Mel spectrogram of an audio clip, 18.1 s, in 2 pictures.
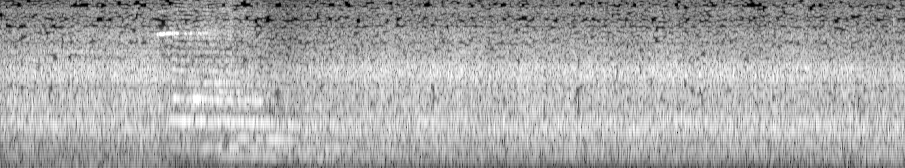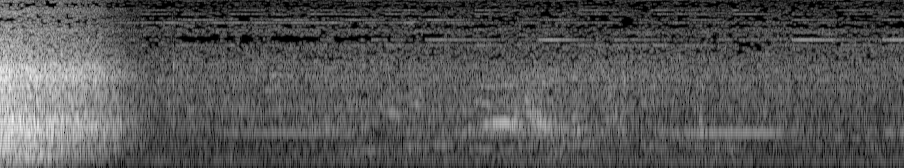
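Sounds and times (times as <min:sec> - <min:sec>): train passing at speed: 0:00.0 - 0:18.0.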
